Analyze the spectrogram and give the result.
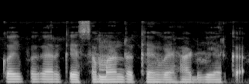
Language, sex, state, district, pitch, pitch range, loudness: Hindi, male, Jharkhand, Palamu, 115 Hz, 110-120 Hz, -18 LUFS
